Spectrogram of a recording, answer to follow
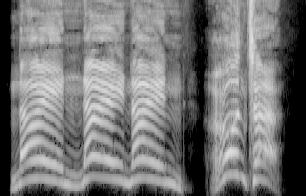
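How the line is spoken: Roaring with fear, anger, pain. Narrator (German): In dem Brüllen, mit dem er antwortete, schwangen Angst und Wut und Schmerz mit

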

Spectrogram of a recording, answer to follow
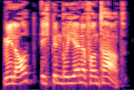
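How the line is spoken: Girl calling out. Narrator (German): rief das Mädel

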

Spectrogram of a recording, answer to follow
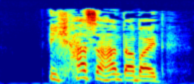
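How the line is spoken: Passionate exclamation. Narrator (German): rief sie voller Leidenschaft

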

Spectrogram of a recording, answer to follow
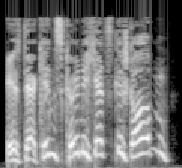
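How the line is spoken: Calling down from above. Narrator (German): rief sie herab

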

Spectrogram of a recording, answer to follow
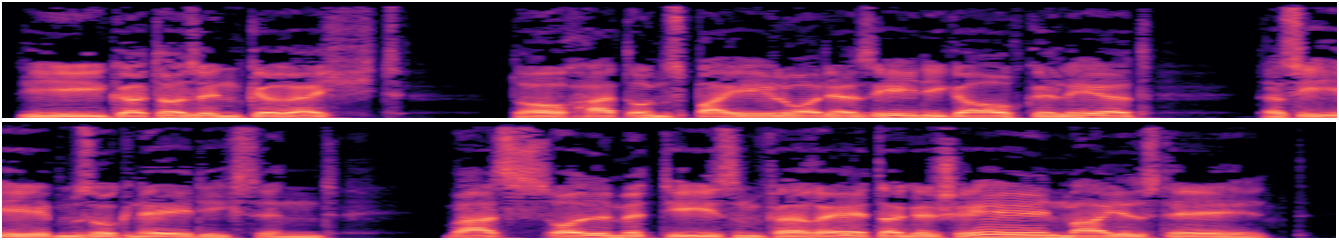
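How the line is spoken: Thousand voices roaring. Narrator (German): 1000 Stimmen brüllten

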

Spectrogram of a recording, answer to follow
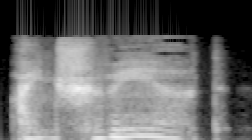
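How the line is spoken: Quiet breathless amazement. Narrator (German): staunte sie leise und atemlos

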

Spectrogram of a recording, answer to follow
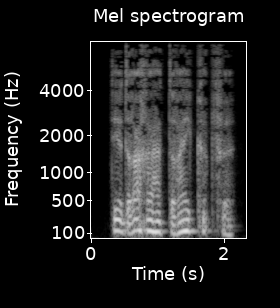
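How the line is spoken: Sigh. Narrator (German): seufzte sie

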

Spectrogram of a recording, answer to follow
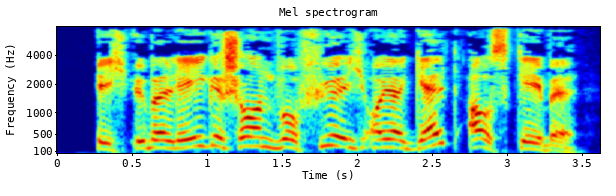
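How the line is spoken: Calling down. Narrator (German): rief Littlefinger zu Lord Randy hinab

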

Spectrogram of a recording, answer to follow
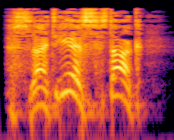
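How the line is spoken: Calling out. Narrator (German): rief Jaime

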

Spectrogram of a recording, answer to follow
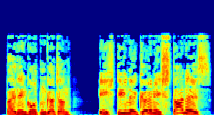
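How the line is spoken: Calling out. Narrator (German): rief er dem Lyseni zu

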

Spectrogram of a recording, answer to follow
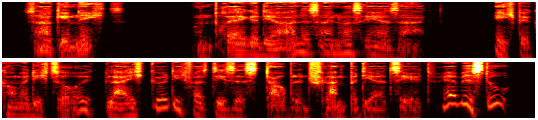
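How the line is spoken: Whispered. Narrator (German): flüsterte

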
